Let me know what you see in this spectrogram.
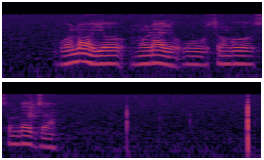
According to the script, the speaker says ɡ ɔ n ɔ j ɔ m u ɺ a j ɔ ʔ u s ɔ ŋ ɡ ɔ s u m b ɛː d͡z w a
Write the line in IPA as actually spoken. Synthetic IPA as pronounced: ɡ ɔ n ɔ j ɔ m u ɺ a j ɔ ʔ u s ɔ ŋ ɡ ɔ s u m b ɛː d͡z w a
